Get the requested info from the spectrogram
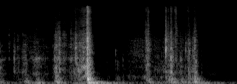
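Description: The wood-trimmed sliding cover of a Cadillac Escalade's console cup holders being slid shut, giving a few plastic clicks and knocks, the sharpest about a second in, with a microfiber towel rubbing over the trim.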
